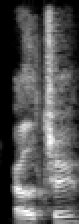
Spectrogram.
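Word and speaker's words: Elche: Uh, how do you say Eli? El ichi. Elchce. That's how they say in Spanish.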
